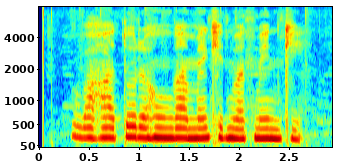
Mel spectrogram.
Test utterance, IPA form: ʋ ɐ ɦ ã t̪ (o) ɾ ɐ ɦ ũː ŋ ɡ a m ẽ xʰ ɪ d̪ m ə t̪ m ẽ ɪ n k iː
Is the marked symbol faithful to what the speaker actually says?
yes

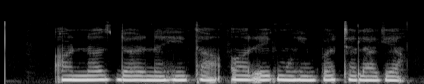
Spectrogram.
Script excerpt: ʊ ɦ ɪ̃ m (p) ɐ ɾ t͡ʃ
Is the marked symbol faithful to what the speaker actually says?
yes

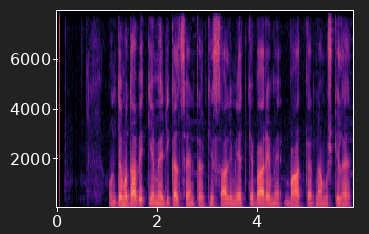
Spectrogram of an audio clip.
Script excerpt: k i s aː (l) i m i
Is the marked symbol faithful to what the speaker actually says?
yes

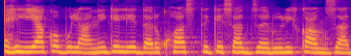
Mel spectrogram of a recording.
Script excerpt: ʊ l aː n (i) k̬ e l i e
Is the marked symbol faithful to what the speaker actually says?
no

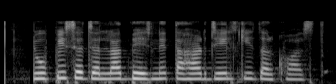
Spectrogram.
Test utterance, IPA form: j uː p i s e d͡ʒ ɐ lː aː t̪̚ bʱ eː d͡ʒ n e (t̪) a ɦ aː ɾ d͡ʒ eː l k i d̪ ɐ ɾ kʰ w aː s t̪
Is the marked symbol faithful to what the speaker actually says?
yes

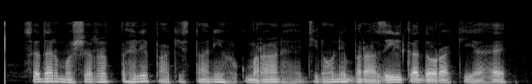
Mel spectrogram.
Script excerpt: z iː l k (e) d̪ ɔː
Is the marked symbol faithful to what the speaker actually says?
no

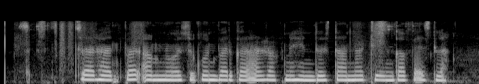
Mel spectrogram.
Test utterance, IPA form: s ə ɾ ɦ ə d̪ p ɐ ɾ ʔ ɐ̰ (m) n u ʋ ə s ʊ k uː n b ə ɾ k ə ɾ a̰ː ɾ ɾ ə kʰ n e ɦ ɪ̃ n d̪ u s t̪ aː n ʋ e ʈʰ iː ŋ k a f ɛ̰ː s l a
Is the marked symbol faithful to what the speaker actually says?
yes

